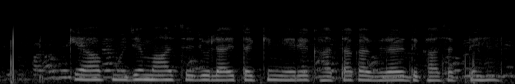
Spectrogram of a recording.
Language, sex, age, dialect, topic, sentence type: Hindi, male, 31-35, Awadhi Bundeli, banking, question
